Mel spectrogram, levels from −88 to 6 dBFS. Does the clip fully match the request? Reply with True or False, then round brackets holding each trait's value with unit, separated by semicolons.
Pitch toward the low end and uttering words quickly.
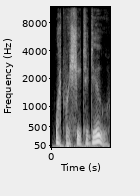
True (95 Hz; 255 wpm)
